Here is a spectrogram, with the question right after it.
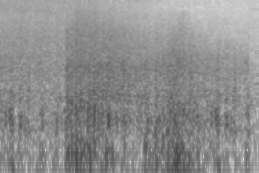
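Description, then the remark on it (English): A deep, rumbling thunder crash rolls through a stormy night during a lightning storm, swelling loud around the middle and lingering with a broad low roar, wind and rain hissing beneath it. “And in one flash of lightning, I saw her.”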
